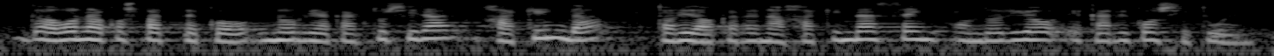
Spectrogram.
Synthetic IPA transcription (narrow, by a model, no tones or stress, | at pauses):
ɡaβ̞o̞nako̞spat͡se̞ko̞noriakaɾt̪usiɾanʝakind̪aet̪oɾiðaokerenaʝakind̪ase̞jno̞nd̪o̞ɾio̞ʔe̞kariko̞sit̪ue̞n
